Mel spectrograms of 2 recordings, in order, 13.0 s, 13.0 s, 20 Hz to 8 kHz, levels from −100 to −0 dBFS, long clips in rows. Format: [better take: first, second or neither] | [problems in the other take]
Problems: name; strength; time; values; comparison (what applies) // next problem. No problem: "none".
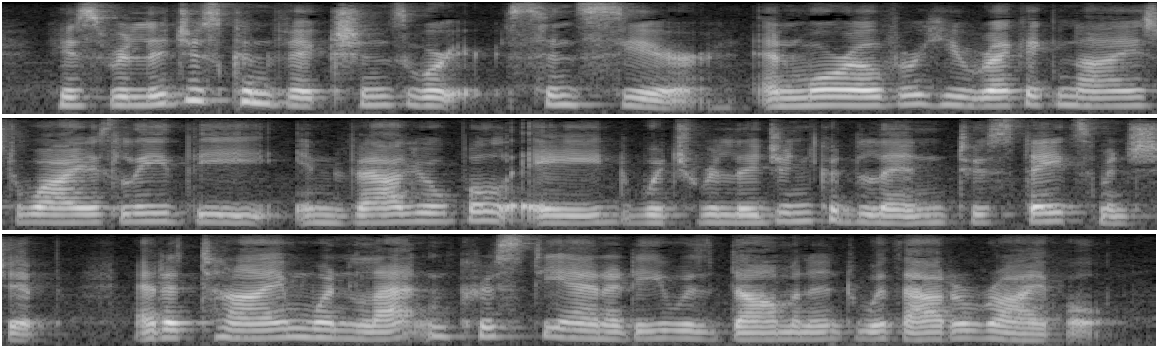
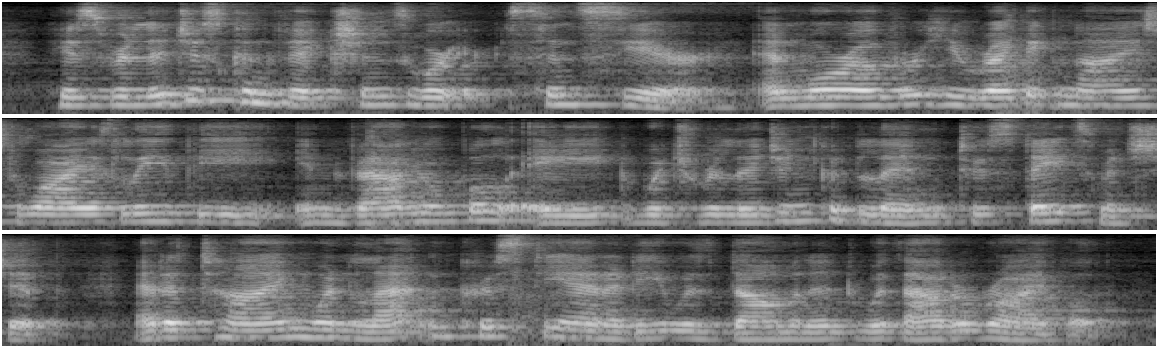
first | noise reduction (neural separator model SepFormer DNS4)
